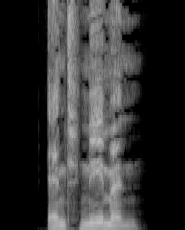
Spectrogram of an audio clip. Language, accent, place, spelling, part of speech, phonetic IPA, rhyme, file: German, Germany, Berlin, entnähmen, verb, [ɛntˈnɛːmən], -ɛːmən, De-entnähmen.ogg
- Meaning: first/third-person plural subjunctive II of entnehmen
